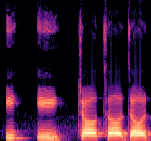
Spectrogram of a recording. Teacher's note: वर्ण तालु से निकलते हैं। जिह्वा का तालु से स्पर्श करने से ही इन वर्णों का उच्चारण होता है। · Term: तालु से निर्गत वर्ण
